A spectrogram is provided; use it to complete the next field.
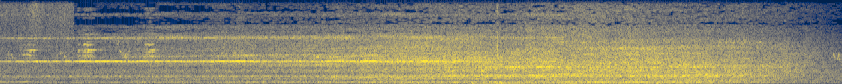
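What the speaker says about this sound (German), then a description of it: "mit dieser Einfahrt der Bahn in die Einstiegshaltestelle am Ringelberg" An Erfurt tram pulls into the Ringelberg stop: rumbling wheels on rails with clicking joints and faint squeal, swelling louder as it comes close, then easing off near the end, with no voices.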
